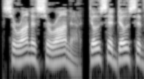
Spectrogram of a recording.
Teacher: The Sanskrit sibilants ś, ṣ, and s merge as Pali s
